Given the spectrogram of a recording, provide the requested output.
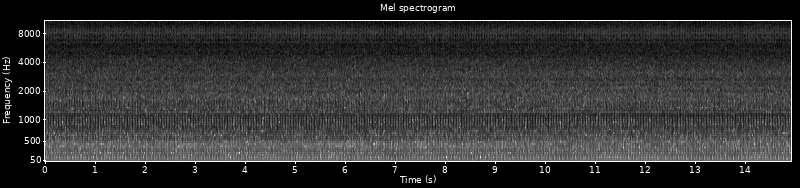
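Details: Power Mate VX Power Series generator running after its carburetor and fuel-bowl solenoid were cleaned and the on switch was turned on, still on fuel probably eight years old. Steady, even drone with no surging or misses.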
